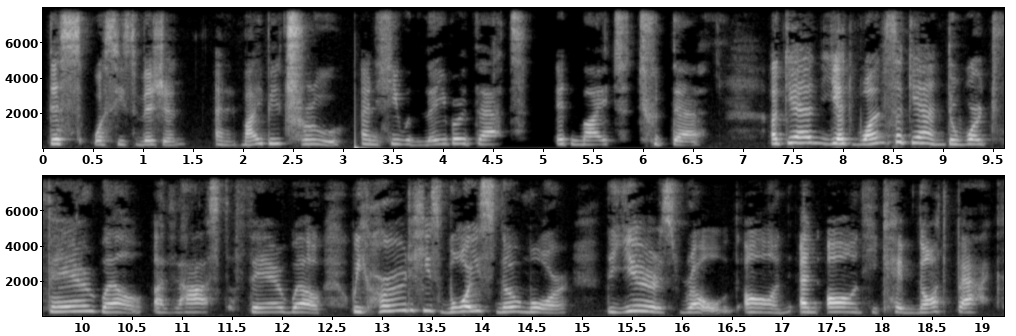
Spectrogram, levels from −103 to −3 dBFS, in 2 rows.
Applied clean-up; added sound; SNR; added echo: none; none; none; none.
